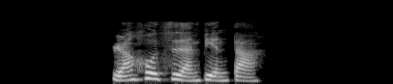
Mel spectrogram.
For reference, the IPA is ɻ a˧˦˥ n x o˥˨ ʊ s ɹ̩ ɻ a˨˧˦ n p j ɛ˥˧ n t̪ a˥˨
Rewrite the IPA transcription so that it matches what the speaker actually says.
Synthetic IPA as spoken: ɻ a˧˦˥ n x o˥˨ ʊ t͡s ɹ̩ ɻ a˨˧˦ n p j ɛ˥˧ n t̪ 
